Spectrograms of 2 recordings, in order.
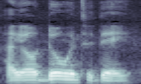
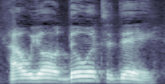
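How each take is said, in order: First: It is said with low energy. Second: It is said with high energy.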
